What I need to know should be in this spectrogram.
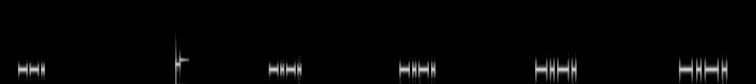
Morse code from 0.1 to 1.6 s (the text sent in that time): G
